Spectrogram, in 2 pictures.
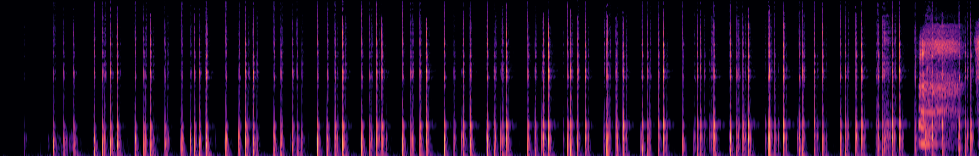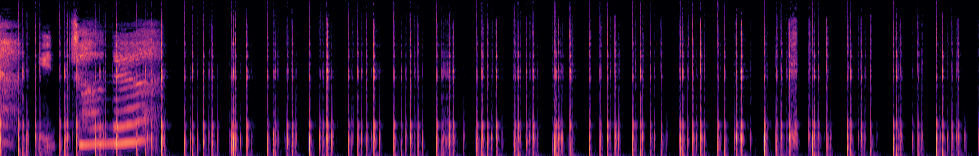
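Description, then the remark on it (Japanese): Rapid rubbing and tapping on a paper cup, a dense run of quick papery strokes that keeps going steadily for the whole stretch, with a brief brighter scrape partway through. “紙コップで感じる変態さんになっちゃったね。”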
